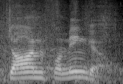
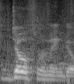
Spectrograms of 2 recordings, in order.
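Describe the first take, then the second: First: It has an n sound: Don Flamingo. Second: It has no n sound: Doflamingo. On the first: The speaker calls it wrong. "oh, he's a Don. He's Don Flamingo" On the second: The speaker calls it right. "But no, it's Doflamingo"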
